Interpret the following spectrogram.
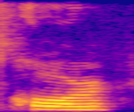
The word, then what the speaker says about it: corps: Corps, like I think like what? Peace Corps, right? So you don't pronounce the P.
